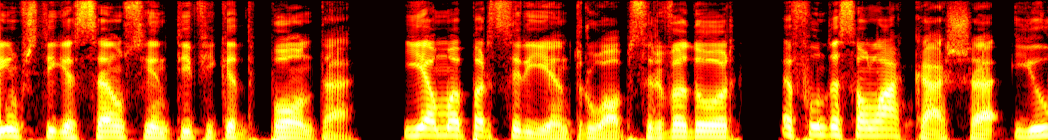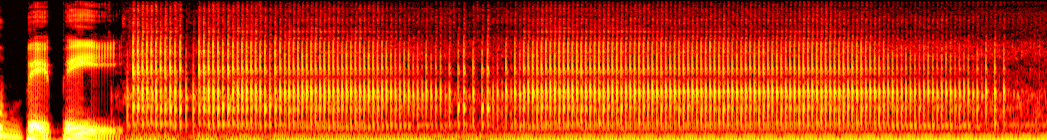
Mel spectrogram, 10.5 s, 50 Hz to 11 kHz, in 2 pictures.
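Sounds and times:
speech: 0.0s - 6.0s
small motor of a laboratory vortex mixer whirring with rattling vibration: 5.8s - 10.4s.

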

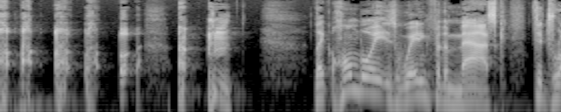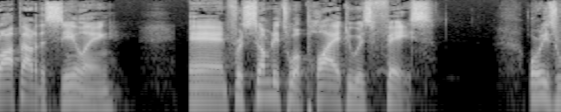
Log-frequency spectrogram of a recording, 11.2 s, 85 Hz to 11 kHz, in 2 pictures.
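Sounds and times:
man repeatedly clearing his throat: 0.0s - 2.5s
speech: 3.2s - 6.8s, 7.5s - 10.0s, 10.9s - 11.2s.

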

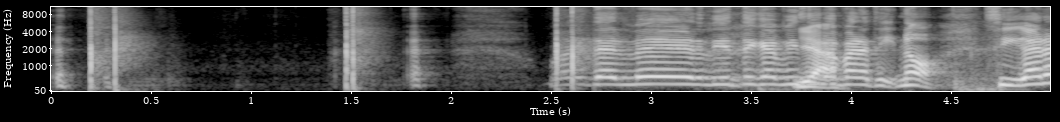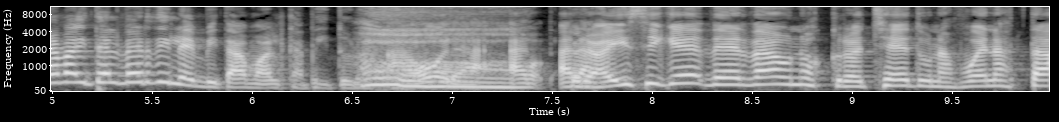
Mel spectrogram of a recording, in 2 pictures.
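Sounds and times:
sharp hand claps: 0.0s - 0.6s, 1.4s - 1.8s, 2.5s - 2.8s
speech: 2.7s - 9.9s.

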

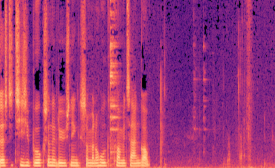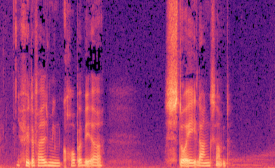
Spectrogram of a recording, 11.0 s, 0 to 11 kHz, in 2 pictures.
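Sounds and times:
speech: 0.0s - 3.1s, 5.8s - 7.6s, 8.8s - 10.2s
person's stomach growling: 9.9s - 11.0s.

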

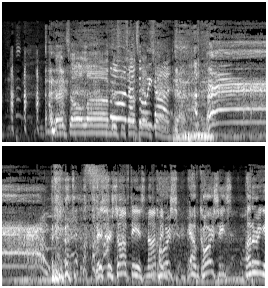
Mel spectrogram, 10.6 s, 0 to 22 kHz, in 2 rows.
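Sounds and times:
laughter: 0.0s - 4.8s, 6.0s - 8.6s
speech: 1.0s - 4.5s, 6.3s - 10.5s
high-pitched scream of joy: 4.1s - 6.3s.

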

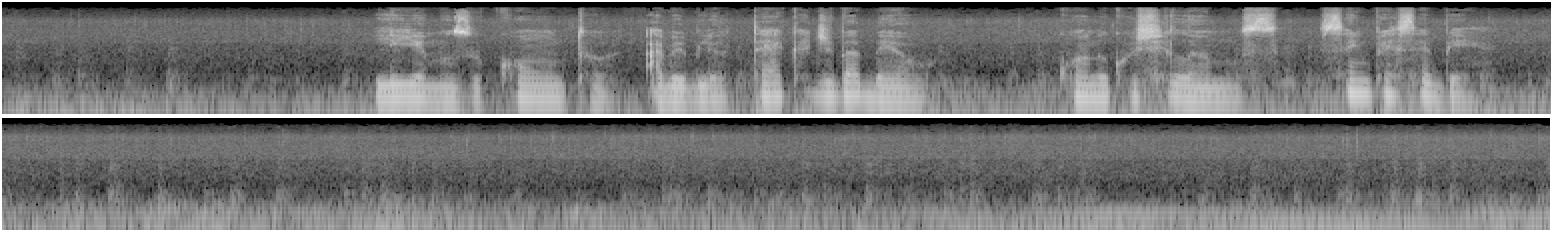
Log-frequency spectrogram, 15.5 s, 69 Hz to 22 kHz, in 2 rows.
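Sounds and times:
steady rain pattering against a window: 0.0s - 15.4s
speech: 1.8s - 7.5s.

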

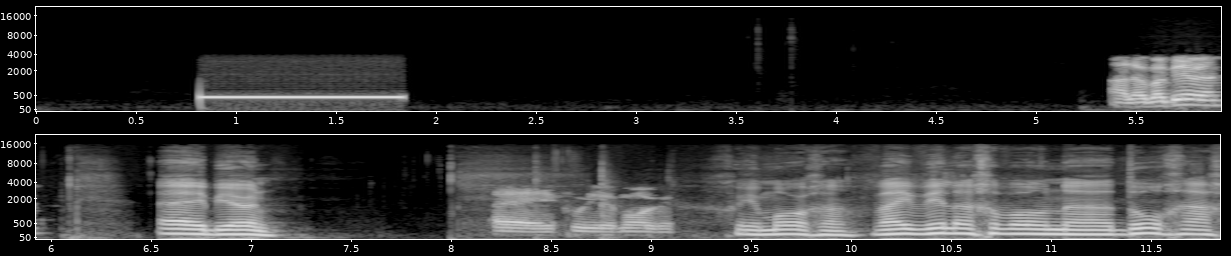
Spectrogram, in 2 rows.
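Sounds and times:
telephone ringing tone while placing a call: 0.8s - 1.9s
speech: 5.4s - 7.2s, 8.2s - 11.8s.

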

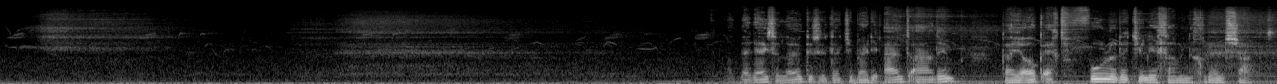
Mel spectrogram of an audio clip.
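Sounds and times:
slow deep inhalations during a morning breathing exercise: 0.0s - 7.1s, 9.1s - 10.1s, 12.2s - 12.7s
speech: 7.4s - 12.7s.

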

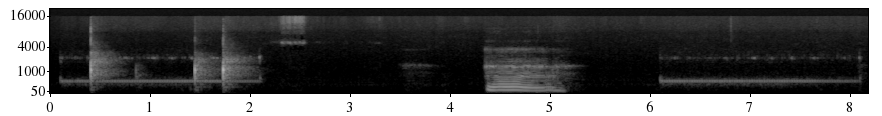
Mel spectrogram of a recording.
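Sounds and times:
telephone ringback tone: 0.1s - 1.7s, 6.1s - 8.1s
speech: 4.4s - 4.8s
person speaking a brief syllable: 4.4s - 5.2s.

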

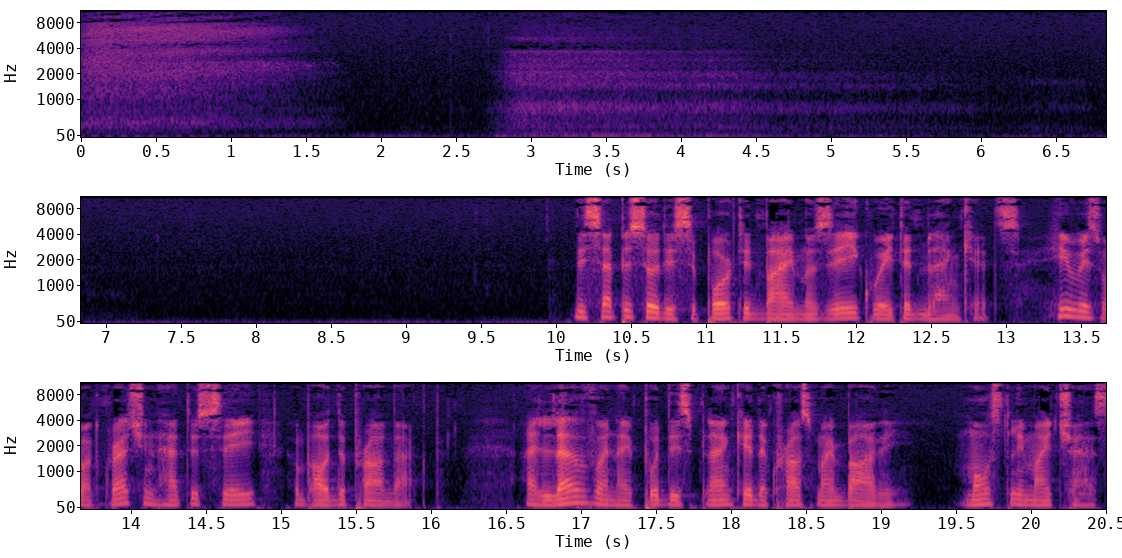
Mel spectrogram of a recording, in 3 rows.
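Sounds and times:
slow deep breath in and out: 0.0s - 1.8s, 2.7s - 7.1s, 16.2s - 16.6s
speech: 10.1s - 20.4s.

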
